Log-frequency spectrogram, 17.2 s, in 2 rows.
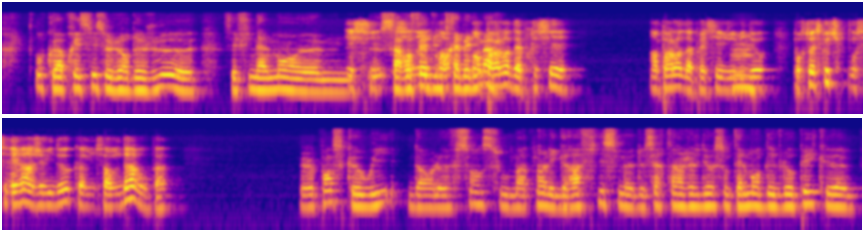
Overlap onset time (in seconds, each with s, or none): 3.4 s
